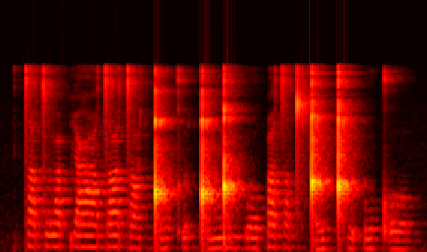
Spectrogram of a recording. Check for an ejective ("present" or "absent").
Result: present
